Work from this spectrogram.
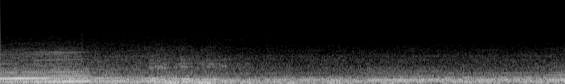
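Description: A Porsche 911 Sport Classic, a rear-engined rear-drive sports car, is driven along, its engine giving a steady loud drone that eases slightly after an initial stronger pull, with no voices.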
